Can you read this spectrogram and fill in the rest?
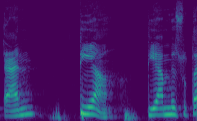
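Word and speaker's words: tien: मीस होता है well T आई ई एन तिया तिया मीस होता है योस एम आई ई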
